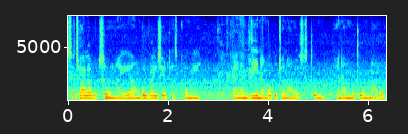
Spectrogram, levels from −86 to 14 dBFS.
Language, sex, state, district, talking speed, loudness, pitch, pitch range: Telugu, female, Andhra Pradesh, Anantapur, 160 wpm, -17 LUFS, 245 Hz, 235-250 Hz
